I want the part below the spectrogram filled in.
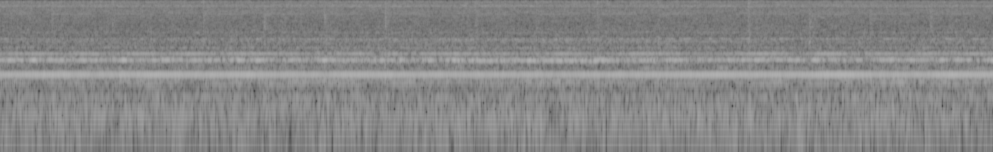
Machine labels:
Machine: slide rail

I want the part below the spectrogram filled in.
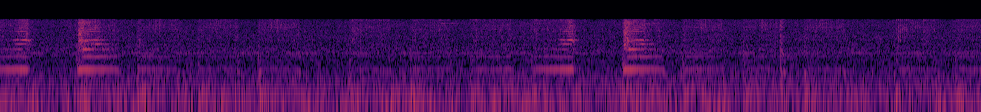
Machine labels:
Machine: slide rail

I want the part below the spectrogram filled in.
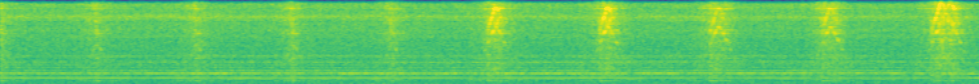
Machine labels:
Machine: slide rail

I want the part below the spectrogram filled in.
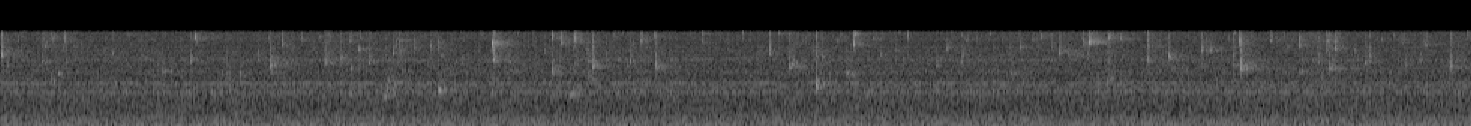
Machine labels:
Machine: pump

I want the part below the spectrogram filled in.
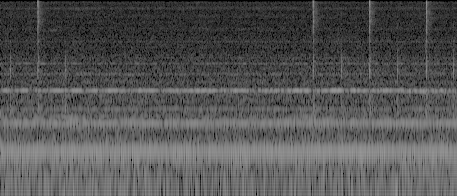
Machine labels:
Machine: valve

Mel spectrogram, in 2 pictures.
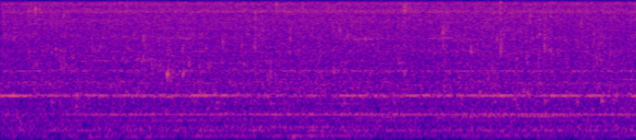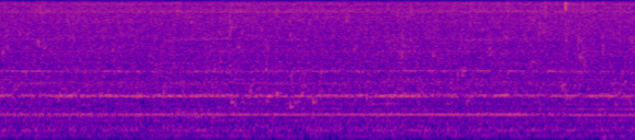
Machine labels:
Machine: pump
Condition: normal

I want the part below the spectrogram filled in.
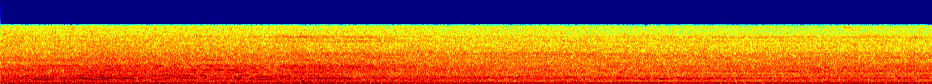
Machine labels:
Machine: pump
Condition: normal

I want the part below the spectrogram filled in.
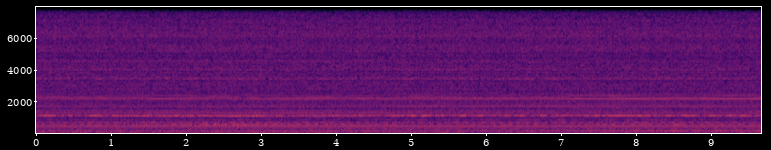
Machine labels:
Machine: pump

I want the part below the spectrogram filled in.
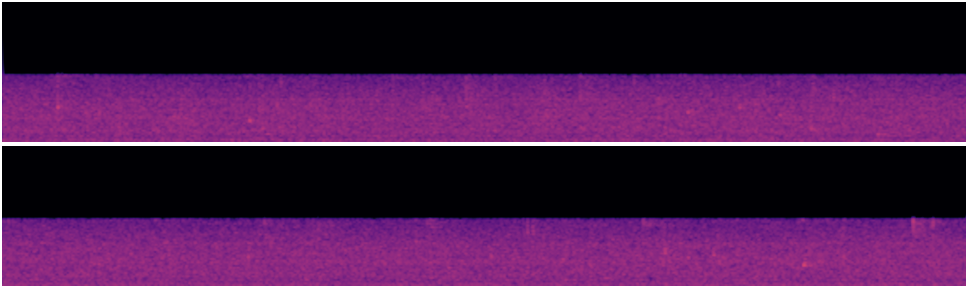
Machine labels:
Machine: pump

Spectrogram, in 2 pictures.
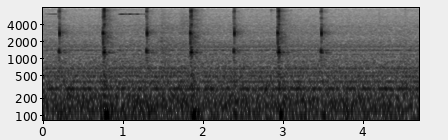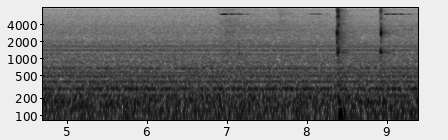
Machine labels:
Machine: valve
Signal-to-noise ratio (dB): 0 dB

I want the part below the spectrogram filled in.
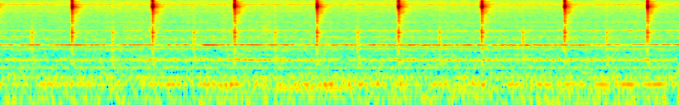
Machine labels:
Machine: valve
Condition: normal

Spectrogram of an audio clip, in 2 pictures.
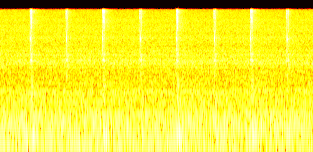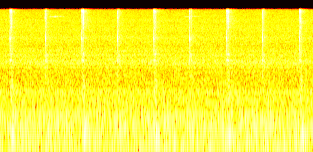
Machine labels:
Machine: valve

